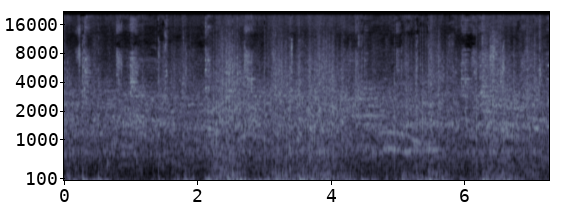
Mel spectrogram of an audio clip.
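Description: Musket volleys and artillery fire in the Ultimate General: Civil War game crackle and thump continuously, a dense irregular barrage of shots at moderate loudness with some swells.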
